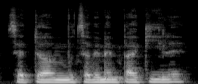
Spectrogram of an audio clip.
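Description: A curt, imperious emperor who gives short commands, read by a male audiobook narrator. His tone is husky and mellow and stays close to the reader's own voice. The lines are brief and clipped. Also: medium pitch, normal speed, close to an everyday voice. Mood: stern. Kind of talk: audiobook character reading.

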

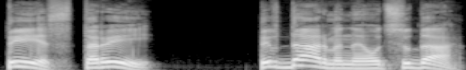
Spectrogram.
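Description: Male reader voicing a young street junkie, shrill and mocking, yelled taunts. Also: very animated, slow pace, no room sound, clean studio sound, full character voice. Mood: taunting.

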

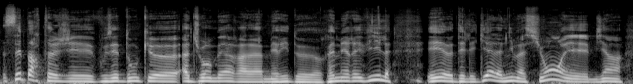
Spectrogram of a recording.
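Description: A man's voice: mid-range voice, normal speed, darkish tone. A man hosting a local radio interview.

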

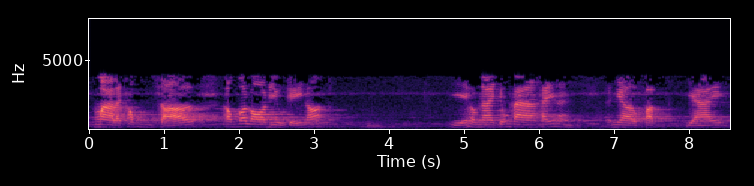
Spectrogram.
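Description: A Buddhist dharma teacher gives an unhurried sermon, asking rhetorical questions and reading scripture aloud. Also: medium pitch, steady tone. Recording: echoey hall, tinny lo-fi line, faint music.

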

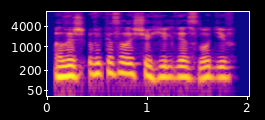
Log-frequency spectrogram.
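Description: A man's voice: medium pitch, quick pace, a little mellow, no echo, studio quality, lightly acted. A man voicing a skeptical young woman in the city watch, asking questions. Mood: doubtful. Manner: questioning, doubtful.

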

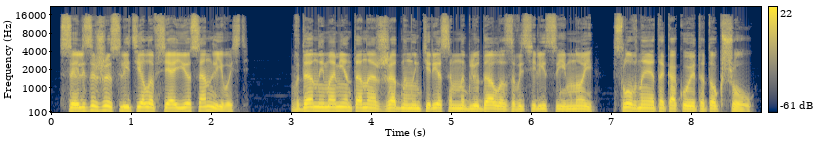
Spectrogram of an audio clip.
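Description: A man's voice: medium pitch, a little mellow, dry recording. Dry, close male audiobook narrator. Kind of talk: first-person scripted narration.

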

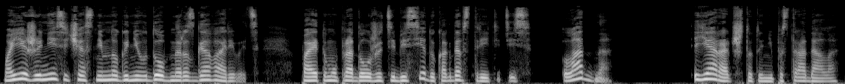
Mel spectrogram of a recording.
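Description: A tender, lovestruck young prince who murmurs softly, as a woman narrator puts him on. The voice sits low, with dark, mellow tones, and it is recorded close and dry. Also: normal speed, dry recording, lightly acted. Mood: brisk.

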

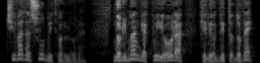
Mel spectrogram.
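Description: A man reading an audiobook aloud and voicing a young, sharp-tongued, impatient chambermaid in a raised, snappish voice. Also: on the high side, very animated, fast, creaky, husky, dry recording, clean studio sound, pitched above the performer's own voice, exaggerated voice. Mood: exasperated.

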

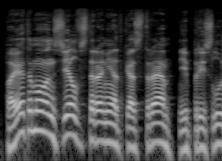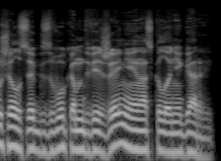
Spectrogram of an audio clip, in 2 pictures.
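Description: Male audiobook narrator, steady measured delivery, grim fantasy. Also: on the low side, no room sound, clean studio sound. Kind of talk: scripted narration.

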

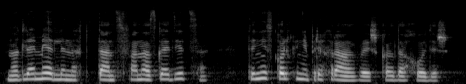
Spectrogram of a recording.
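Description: A woman's voice: on the high side, fairly quick, darkish tone, natural voice. A woman voicing an earnest, courteous young village man who is courting a girl. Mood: eager. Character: young male villager, frank and eager suitor.

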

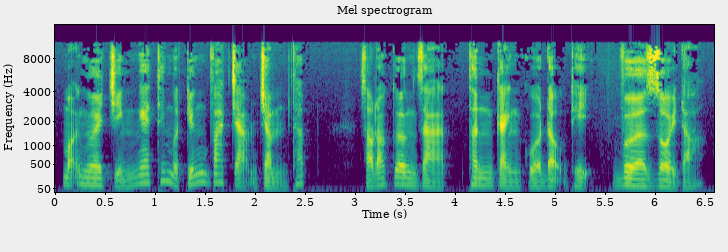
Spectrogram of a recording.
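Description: Male narrator for a martial arts audiobook; low, steady delivery. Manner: steady storytelling.

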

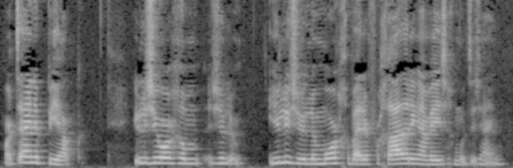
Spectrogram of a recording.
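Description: A woman's voice: on the high side, little pitch movement, brisk, creaky, mellow. A woman reading the part of a stern, honest older male councillor who speaks firmly and with authority. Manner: firm, commanding.

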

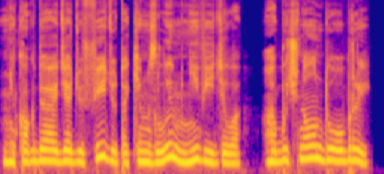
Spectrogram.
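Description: A woman voicing a timid, gentle teenage girl who talks hesitantly and softly, in a dry recording. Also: mid-range voice, fairly quick, dry recording, natural voice.

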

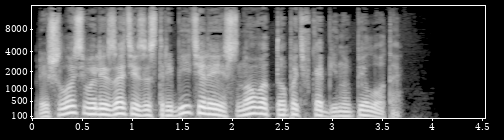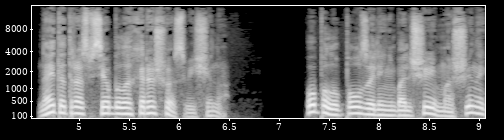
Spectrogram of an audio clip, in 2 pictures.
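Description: A man's voice: medium pitch, no echo. Man narrating fiction, very dry recording. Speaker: audiobook narrator. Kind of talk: scripted first-person fiction narration.

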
